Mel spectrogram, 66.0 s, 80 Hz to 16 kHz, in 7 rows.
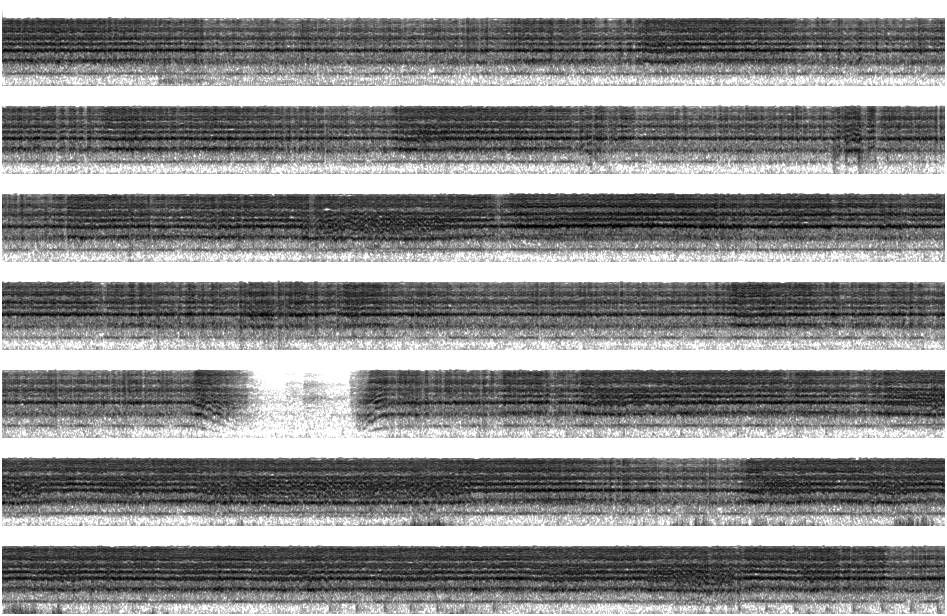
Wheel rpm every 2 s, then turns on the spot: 160, 160, 160, 160, 160, 160, 160, 160, 160, 160, 160, 160, 160, 160, 160, 160, 160, 160, 160, 120, 50, 160, 160, 160, 160, 160, 170, 160, 160, 160, 160, 160, 160.
none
